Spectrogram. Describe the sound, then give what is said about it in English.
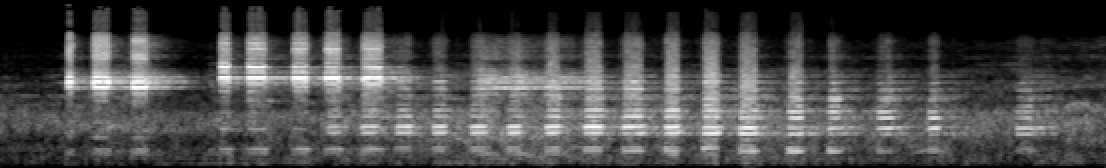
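Car horns honk repeatedly on Georgia Avenue in a hospital area, drivers honking in support of demonstrators, a long run of short, loud blasts in a steady rhythm, several horns overlapping over a low background of traffic rumble. “Honking cars for the freepers on Georgia Avenue.”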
